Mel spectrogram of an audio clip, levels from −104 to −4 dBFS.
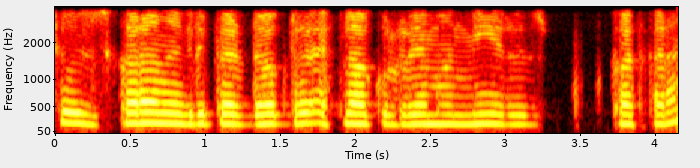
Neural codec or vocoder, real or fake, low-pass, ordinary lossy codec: none; real; 3.6 kHz; none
